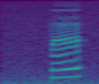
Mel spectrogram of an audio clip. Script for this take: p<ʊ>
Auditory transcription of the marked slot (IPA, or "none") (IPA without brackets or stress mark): ə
